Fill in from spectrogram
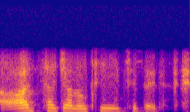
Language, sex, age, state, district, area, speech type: Kashmiri, female, 18-30, Jammu and Kashmir, Bandipora, urban, conversation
